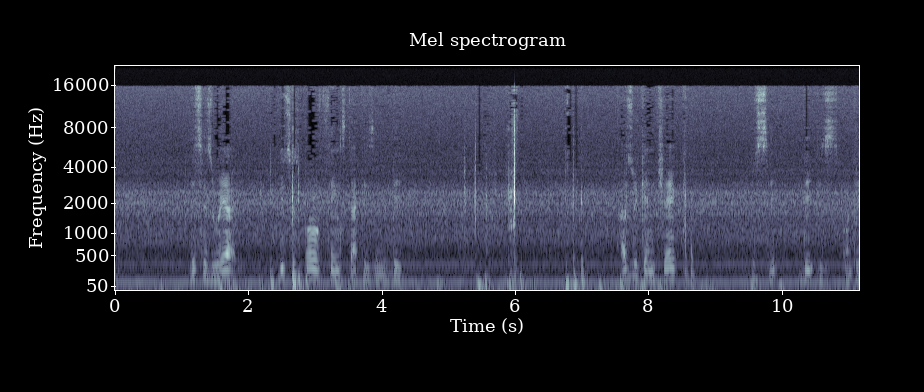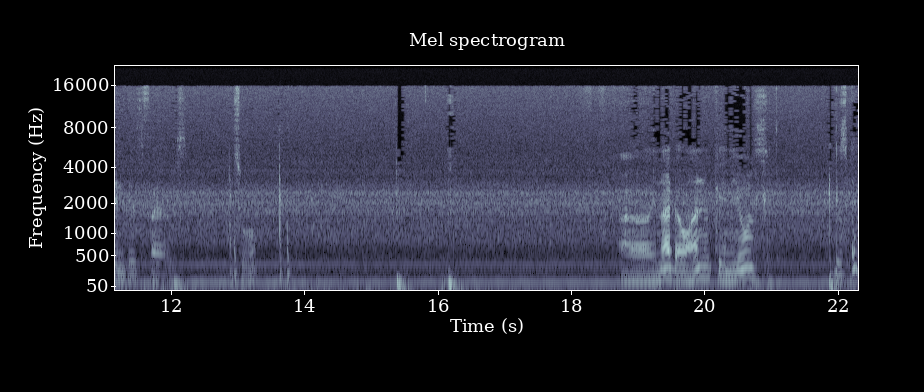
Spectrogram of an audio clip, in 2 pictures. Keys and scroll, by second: 2.6 super+e, 6.7 super+Up.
